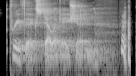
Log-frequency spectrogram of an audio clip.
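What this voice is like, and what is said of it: Spooky Halloween voice. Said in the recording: “In my scary Halloween voice.”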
